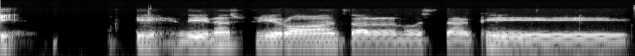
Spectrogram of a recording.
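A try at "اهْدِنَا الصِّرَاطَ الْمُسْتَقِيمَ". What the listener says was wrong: Oke, tidak masuk ke huruf shin, tetapi huruf sodnya tinggal ditebalkan ya. Dilatih sli. Sli, sli, sli. Sli. Pangkal lidahnya dinaikkan. Pangkal lidah dinaikkan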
